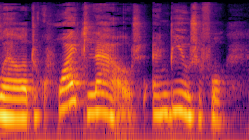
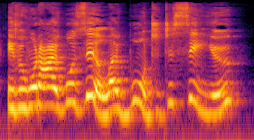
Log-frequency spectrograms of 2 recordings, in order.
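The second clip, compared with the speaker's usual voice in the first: higher, louder shy eagerness; eager boy; 5 semitones higher, 7 dB louder than usual. A narrator's reading. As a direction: tell her you longed to see her. Colin voiced.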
